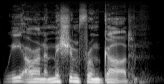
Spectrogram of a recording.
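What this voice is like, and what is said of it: Put-on accent. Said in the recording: “That was an accent.”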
